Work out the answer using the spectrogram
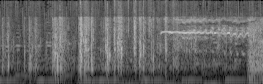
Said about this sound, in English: Why, when you hear me ride into town on a stallion...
